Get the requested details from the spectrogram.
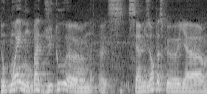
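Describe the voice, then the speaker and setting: A man speaks with lively intonation, and room echo can be heard. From Paris region, France. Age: 40s. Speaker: comic book author. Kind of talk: interview. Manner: halting, repeats words.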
